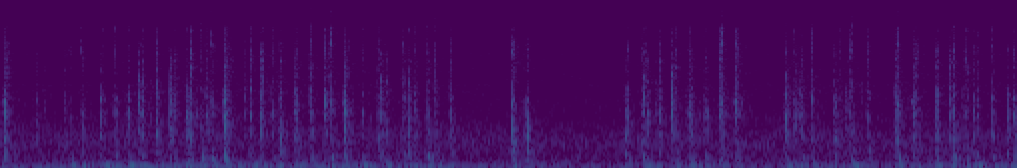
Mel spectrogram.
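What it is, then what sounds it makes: Plastic membrane keyboard being typed on. Fingertips type steadily on a full-size, backlit plastic Razer Ornata Chroma mecha-membrane gaming keyboard. The result is a rapid run of soft, clicky key taps, each with a dull low thump beneath a bright click. The typing briefly slows into short pauses midway before resuming.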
